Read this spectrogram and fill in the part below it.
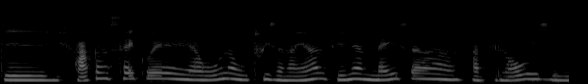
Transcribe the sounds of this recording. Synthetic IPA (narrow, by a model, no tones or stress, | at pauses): d̪̥ev̥akinisajkʲweaonəut̪ʰwizanajaniv̥enaminajsəavilawizie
